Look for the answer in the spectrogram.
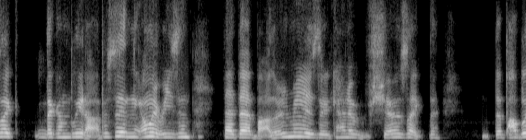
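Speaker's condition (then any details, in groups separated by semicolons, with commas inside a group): Cerebral palsy; from birth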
